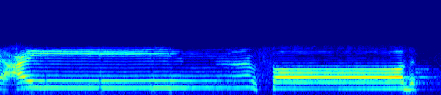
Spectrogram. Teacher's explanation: غنہ کرتے نہیں کرے اس میں, آپ بھول تو نہیں گئے کہ نون ساکن یا تنوین کے بعد اگر حروف ہلکی کے علاوہ, حروف یرملون کے علاوہ, حروف اور حرف با کے علاوہ اور حرف آئے تو وہاں پر کون سا قاعدہ ہوگا؟ اخفا کا قاعدہ ہوگا, اور اخفا میں غنہ کریں گے. لہٰذا یہاں صاد ہے تو یہاں غنہ ہوگا, تو اس طرح پڑھیں گے عین صاد.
